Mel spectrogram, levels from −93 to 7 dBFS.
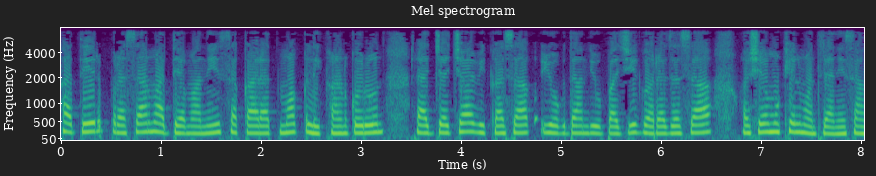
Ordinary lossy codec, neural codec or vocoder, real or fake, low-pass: none; none; real; 7.2 kHz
